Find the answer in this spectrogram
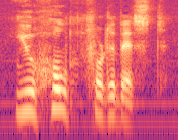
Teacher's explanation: Noten que el sonido T no se escucha claramente.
